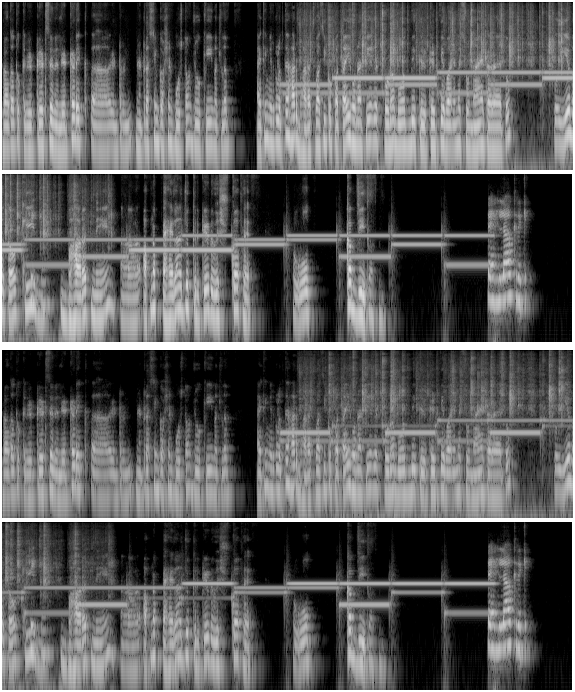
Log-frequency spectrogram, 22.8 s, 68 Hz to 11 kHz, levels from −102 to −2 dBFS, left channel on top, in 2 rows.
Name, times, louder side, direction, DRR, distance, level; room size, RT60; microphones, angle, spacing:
voice 1, 0.0-4.6 5.1-10.2 11.0-12.3 12.6-16.4 17.2-17.6 18.3-19.1, left 7 dB, 85° left, 0.3 m, -29 dB
Telephone, 5.6-21.3, left 3 dB, 65° left, 2.5 m, -35 dB
sound 1, 5.9-13.6, left 6 dB, 45° left, 0.7 m, -41 dB
voice 2, 12.0-12.4 21.1-21.9, equal, ahead, 0.5 m, -29 dB
6.6 x 2.9 x 2.4 m
head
